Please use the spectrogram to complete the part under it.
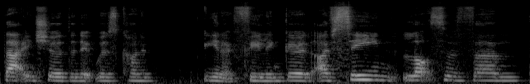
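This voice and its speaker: A woman's voice: on the low side, flat delivery, a little slow, slight background noise. A British woman talking casually in a personal video diary, reflective and hesitant, often trailing off mid-thought. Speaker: vlogger.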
